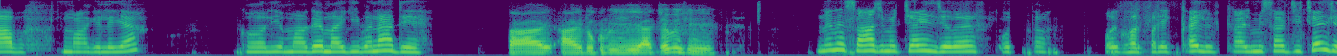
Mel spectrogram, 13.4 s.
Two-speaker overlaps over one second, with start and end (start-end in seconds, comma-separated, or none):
none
